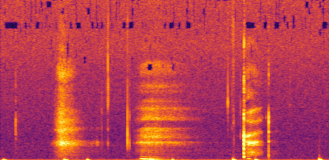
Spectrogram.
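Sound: heartbeat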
